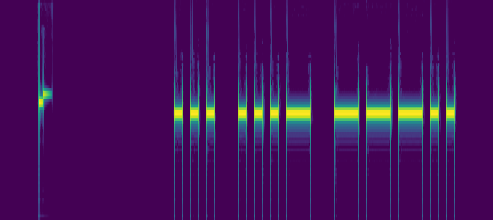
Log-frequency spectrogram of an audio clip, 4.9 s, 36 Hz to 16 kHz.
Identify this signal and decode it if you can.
Morse code, heard as a keyed tone, about 15 wpm, 700 Hz. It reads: SV8
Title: Callsign Prefixes for Top 50 DXCC - 15wpm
